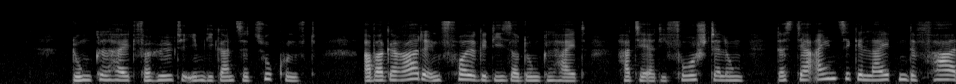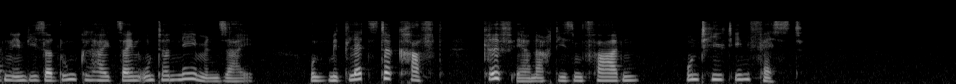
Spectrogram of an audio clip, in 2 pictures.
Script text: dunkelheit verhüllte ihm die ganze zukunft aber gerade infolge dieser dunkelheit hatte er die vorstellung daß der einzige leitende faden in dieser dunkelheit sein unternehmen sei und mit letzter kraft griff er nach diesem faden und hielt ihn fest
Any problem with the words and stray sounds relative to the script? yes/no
no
